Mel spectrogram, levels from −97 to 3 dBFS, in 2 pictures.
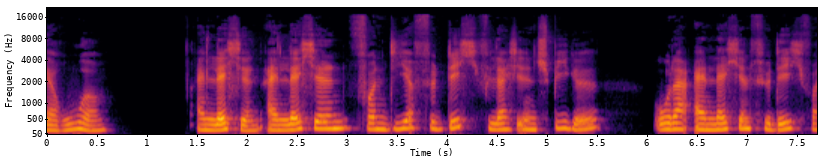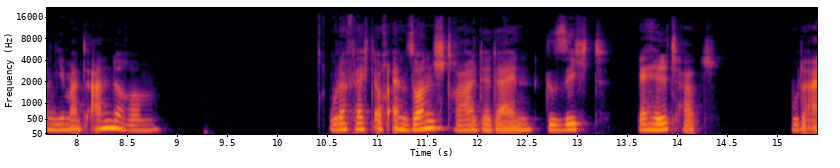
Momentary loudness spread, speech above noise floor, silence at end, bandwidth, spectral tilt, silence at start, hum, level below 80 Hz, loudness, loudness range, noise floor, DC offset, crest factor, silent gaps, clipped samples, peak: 12 LU; 42 dB; 0 s; 17 kHz; -6 dB/octave; 0 s; none; -62 dBFS; -24 LUFS; 5 LU; -65 dBFS; under 0.1%; 20 dB; 1.03-1.35 s, 9.64-10.39 s, 14.86-15.12 s; under 0.1%; -4 dBFS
